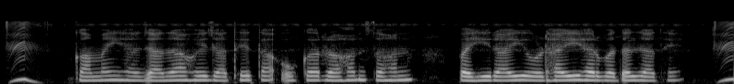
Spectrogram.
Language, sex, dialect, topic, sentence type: Chhattisgarhi, female, Northern/Bhandar, banking, statement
